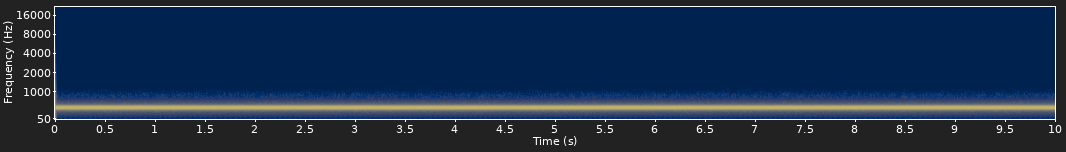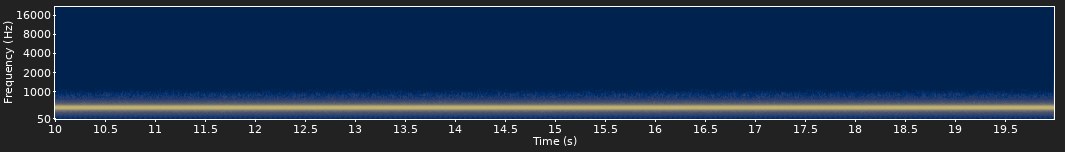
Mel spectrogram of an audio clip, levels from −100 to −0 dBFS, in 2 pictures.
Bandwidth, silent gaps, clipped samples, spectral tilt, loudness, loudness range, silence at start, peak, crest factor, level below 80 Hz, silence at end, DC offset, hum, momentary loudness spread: 0.6 kHz; none; under 0.1%; 2 dB/octave; -26 LUFS; 0 LU; 0 s; -22 dBFS; 4 dB; under -90 dBFS; 0 s; under 0.1%; none; 0 LU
